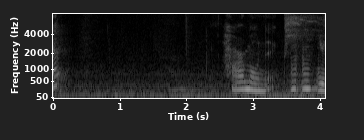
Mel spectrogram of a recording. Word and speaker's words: harmonics: We pronounce it like ah.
